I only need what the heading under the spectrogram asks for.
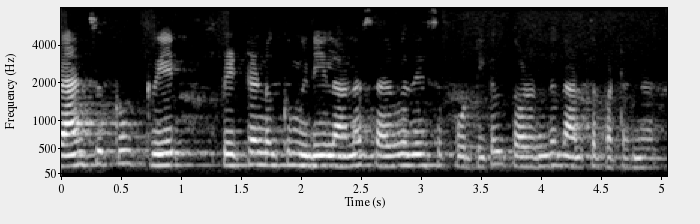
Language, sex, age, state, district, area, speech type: Tamil, female, 18-30, Tamil Nadu, Cuddalore, rural, read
